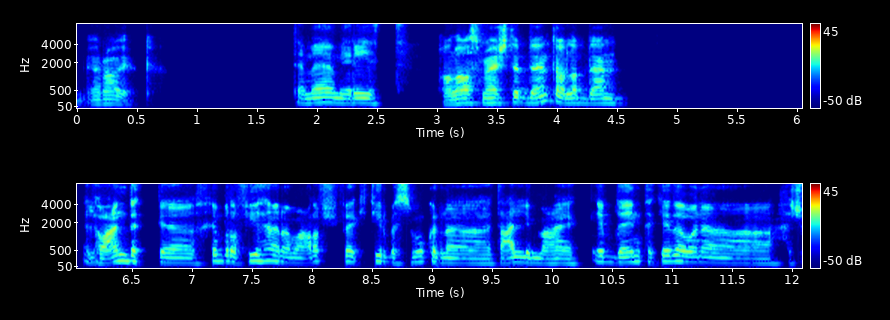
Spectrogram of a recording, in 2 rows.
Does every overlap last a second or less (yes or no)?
yes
